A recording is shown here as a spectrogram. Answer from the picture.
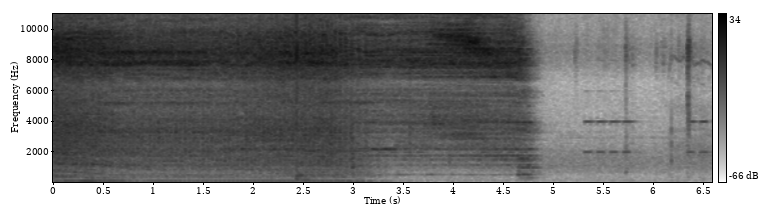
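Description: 1995 Honda Prelude engine running, with a loud steady hissing rush over a low engine hum; the hum fades about three seconds in and the whole sound cuts off abruptly near five seconds, leaving a quiet stretch with a few faint clicks.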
